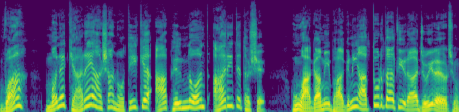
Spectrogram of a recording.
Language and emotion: Gujarati, surprised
